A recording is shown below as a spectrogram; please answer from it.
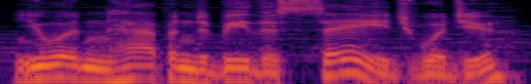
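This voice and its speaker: Young swordsman hero: lowish, casual, wry, determined, anime game dub. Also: very animated, brisk, soft background music. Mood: dry, casual. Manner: casual, dry. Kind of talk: anime-style game voice acting.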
